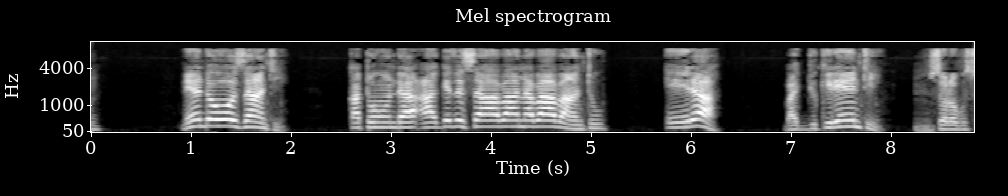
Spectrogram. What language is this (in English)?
Ganda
